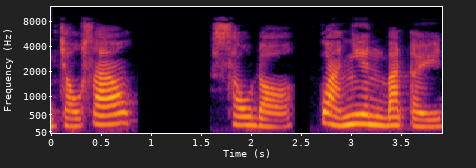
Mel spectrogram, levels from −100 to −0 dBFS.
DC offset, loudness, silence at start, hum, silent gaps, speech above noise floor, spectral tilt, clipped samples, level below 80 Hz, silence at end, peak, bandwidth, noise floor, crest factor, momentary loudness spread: under 0.1%; -21 LUFS; 0 s; none; 0.88-1.58 s, 2.42-2.57 s; over 68 dB; -4.5 dB/octave; under 0.1%; -68 dBFS; 0 s; -6 dBFS; 8.4 kHz; under -90 dBFS; 16 dB; 14 LU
